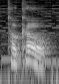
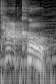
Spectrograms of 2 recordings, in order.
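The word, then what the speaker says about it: Tokko: Although it's pronounced toco, not taco.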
